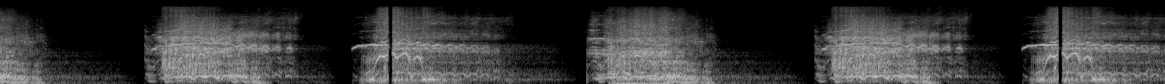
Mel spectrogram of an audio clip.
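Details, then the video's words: Horse neighs repeated six times, each a loud, quavering whinny lasting about two seconds, with a shrill start and short silent gaps between them. "CABALLOS - SOUND HOURSES"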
